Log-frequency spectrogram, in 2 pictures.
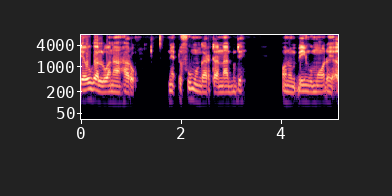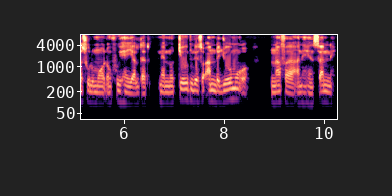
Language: Maasina Fulfulde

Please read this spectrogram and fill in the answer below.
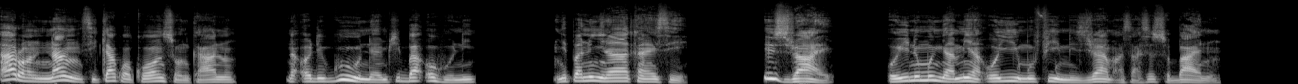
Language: Akan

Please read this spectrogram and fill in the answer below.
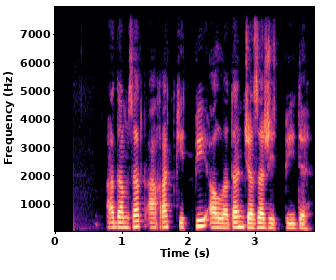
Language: Kazakh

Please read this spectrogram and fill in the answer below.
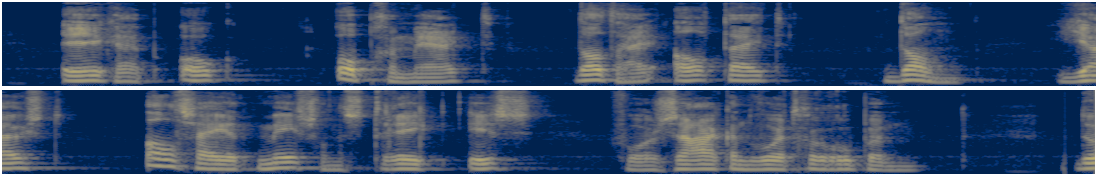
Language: Dutch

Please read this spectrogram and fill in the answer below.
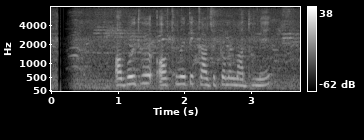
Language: Bangla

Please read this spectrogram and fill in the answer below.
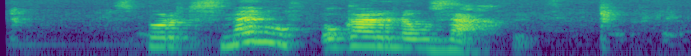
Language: Polish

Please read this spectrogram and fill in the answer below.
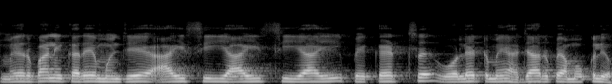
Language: Sindhi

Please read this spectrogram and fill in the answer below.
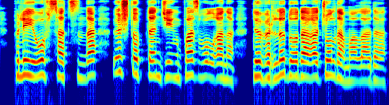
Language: Kazakh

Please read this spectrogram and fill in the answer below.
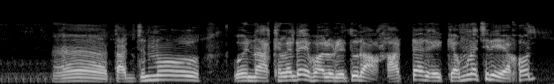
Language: Bangla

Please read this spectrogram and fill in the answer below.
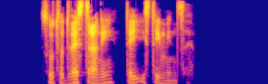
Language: Slovak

